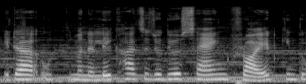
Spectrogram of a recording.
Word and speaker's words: sang-froid: এটা মানে লেখা আছে যদিও sang-froid, কিন্তু উচ্চারণ হয় sang-froid, ঠিক আছে।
